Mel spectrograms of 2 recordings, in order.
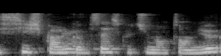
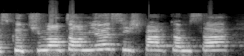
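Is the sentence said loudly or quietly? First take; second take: quietly; loudly. First: The sentence is said at normal, quiet volume. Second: The sentence is shouted loudly.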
